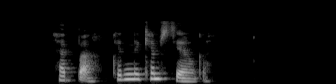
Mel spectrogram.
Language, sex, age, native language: Icelandic, female, 40-49, Icelandic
